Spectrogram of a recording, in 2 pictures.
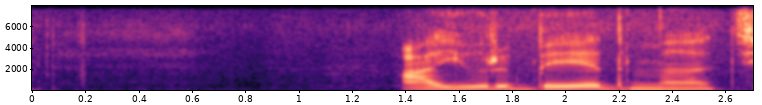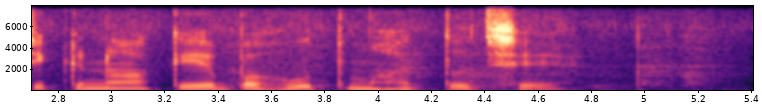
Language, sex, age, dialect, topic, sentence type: Maithili, female, 25-30, Angika, agriculture, statement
